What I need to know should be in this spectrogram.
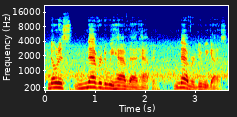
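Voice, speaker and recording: A very animated man, his voice on the high side and his speed normal, streams football while ranting profanely at his opponents in live commentary. Background noise comes through clearly.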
